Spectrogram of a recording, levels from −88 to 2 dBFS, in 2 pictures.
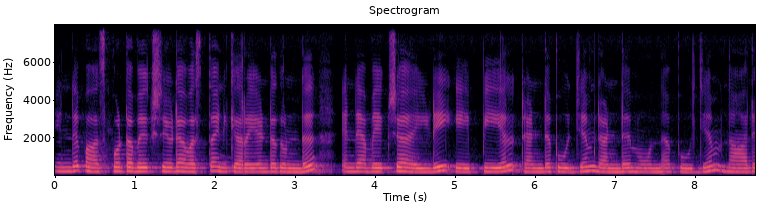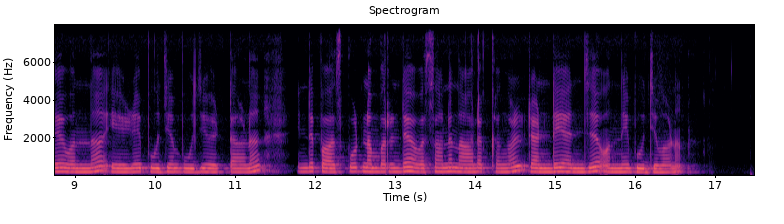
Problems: none marked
